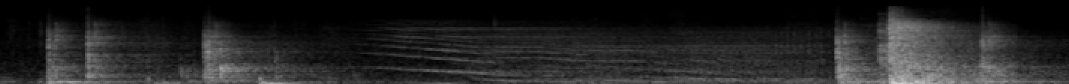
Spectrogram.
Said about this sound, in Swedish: Jag går väl in genom den här dörren då. Den här sjukt fula teaterfula dörren.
